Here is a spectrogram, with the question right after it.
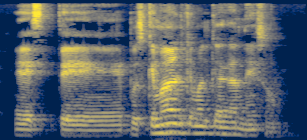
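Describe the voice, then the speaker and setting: With audible room echo, a man speaks at a very slow pace in a fairly low pitch. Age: 20s. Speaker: retail store employee. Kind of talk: casual chat.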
